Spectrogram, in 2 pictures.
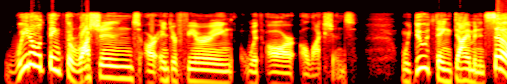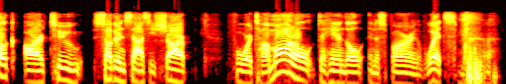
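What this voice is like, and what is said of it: Imitates another person's voice. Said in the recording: “impersonation”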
